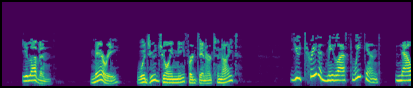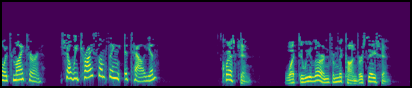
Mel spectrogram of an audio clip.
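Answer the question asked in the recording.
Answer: The man invites Mary to dinner (perhaps Italian) because she treated him last weekend and it's his turn.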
